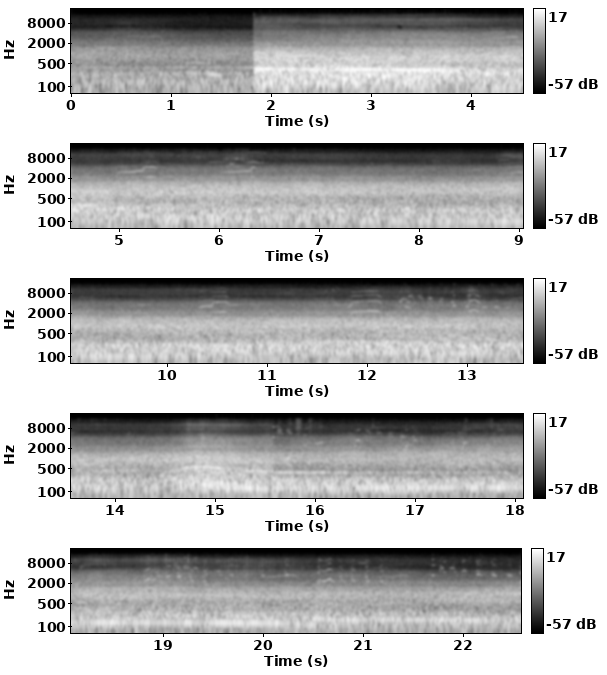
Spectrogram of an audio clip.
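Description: Steady rumble of passing road traffic, stepping up suddenly about two seconds in and swelling once more a little after halfway, with small birds chirping faintly above it.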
